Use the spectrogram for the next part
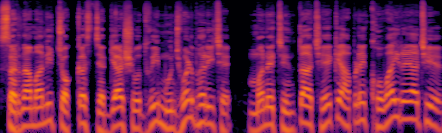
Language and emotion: Gujarati, fearful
